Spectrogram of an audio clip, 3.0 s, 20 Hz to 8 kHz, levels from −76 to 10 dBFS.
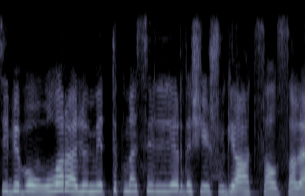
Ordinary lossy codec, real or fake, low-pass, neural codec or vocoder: none; fake; 7.2 kHz; codec, 16 kHz, 4 kbps, FreqCodec, larger model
